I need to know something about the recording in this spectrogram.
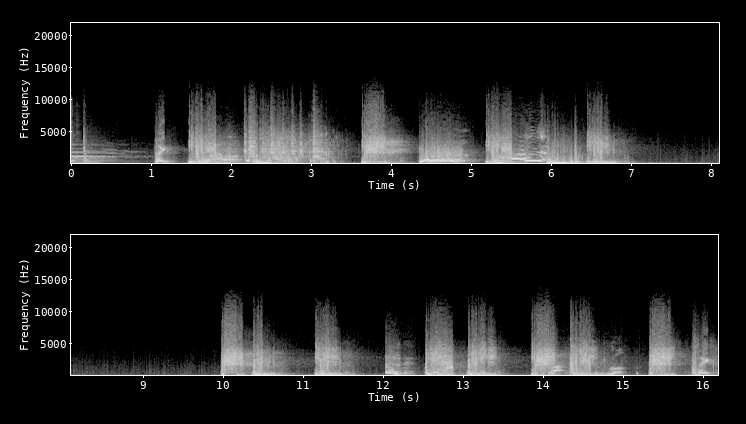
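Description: Heavy punches land with loud thuds and whooshes.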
